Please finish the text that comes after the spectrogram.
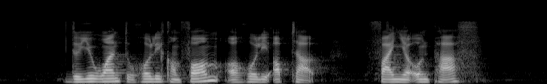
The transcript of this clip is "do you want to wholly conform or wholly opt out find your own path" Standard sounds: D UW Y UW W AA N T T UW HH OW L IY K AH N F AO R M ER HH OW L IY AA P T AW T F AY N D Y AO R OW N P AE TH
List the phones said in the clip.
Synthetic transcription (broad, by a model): D UW Y UW W AA N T T UW HH OW L IY K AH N F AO M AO HH OW L IY AA P T AW T F AY N Y AO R OW N P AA F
